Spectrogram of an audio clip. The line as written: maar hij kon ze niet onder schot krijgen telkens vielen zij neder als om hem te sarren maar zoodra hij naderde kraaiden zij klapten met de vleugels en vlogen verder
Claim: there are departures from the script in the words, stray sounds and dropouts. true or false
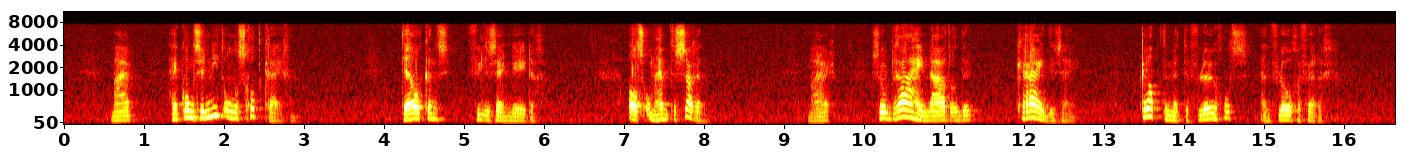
false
